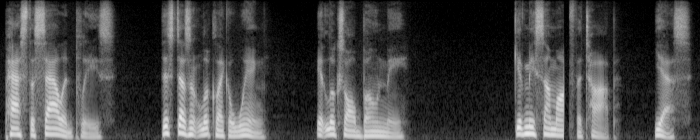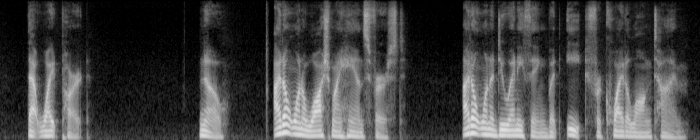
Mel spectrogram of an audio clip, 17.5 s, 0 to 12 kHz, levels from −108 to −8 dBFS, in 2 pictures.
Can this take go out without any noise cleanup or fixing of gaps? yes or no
no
